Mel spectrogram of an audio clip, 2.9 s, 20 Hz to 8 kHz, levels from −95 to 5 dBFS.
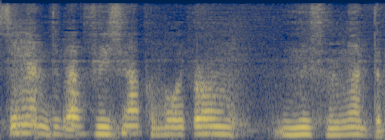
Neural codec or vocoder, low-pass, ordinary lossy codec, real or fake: codec, 44.1 kHz, 0.9 kbps, DAC; 7.2 kHz; AAC, 32 kbps; fake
